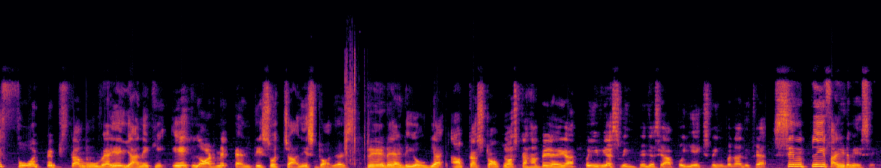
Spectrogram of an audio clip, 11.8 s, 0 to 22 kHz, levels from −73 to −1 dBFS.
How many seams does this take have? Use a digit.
4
